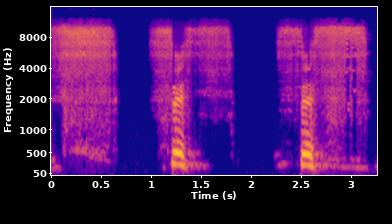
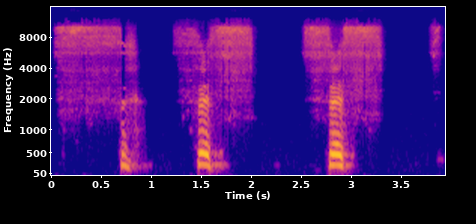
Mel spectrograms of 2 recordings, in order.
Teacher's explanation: The beginning sound, the tip of the tongue rises, the air escapes with hissing sound. So this is like, it's like the sound of the wind.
